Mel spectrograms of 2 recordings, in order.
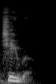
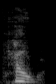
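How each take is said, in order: First: The word sounds different from the city Cairo. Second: The word sounds just like the city Cairo. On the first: The speaker calls it wrong. "it's not Chi-Rho" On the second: The speaker calls it right. "we pronounce it Cairo"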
